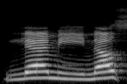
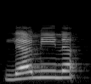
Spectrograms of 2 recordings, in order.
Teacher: لام اور میم کو لمبا نہیں کرنا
